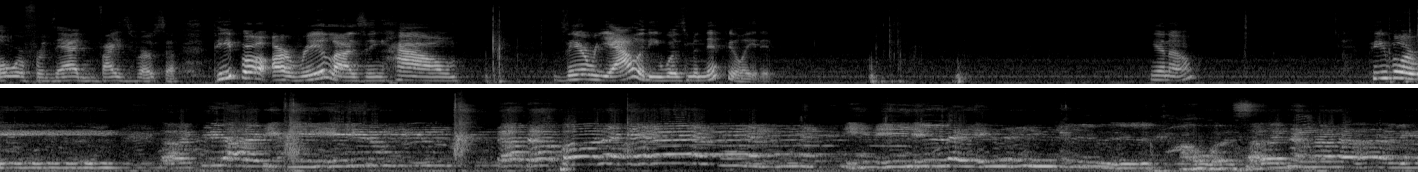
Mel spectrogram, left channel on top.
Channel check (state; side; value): different; both; correlation 0.00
